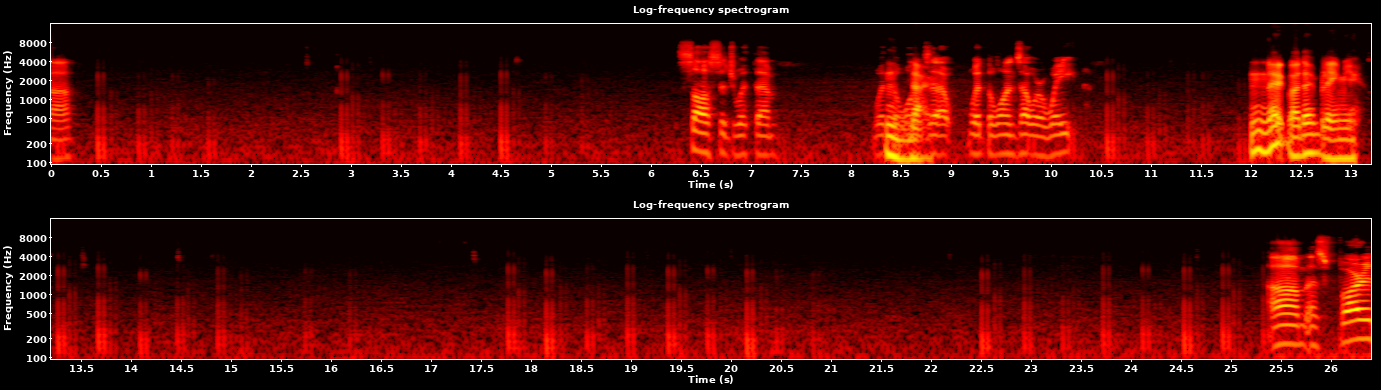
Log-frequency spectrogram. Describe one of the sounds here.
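Footsteps tap softly on hard ground.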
